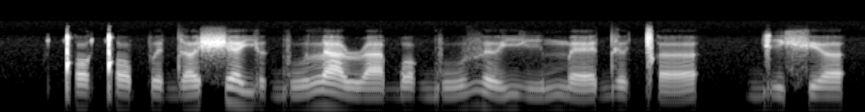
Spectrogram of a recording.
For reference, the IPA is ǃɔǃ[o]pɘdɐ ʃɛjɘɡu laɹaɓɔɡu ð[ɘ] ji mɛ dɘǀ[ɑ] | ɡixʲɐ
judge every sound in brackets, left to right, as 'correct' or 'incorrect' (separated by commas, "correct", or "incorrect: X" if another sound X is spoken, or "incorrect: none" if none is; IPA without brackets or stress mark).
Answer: incorrect: ɔ, correct, incorrect: ɐ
